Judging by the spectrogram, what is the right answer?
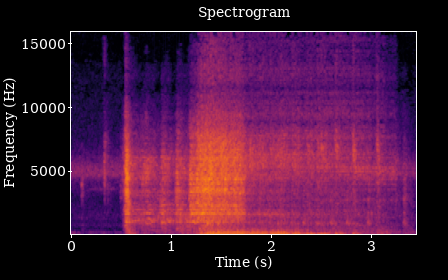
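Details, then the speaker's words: Porsche 914, first start attempt in years: uneven cranking that swells briefly without settling into an idle; no fuel delivery because the fuel pump relay was missing. "okay well again the fuel pump wasn't pumping so before I assume it's the fuel pump let me do a quick Google search and lo and behold right back there it's missing a switch the fuel pump relay switch"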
